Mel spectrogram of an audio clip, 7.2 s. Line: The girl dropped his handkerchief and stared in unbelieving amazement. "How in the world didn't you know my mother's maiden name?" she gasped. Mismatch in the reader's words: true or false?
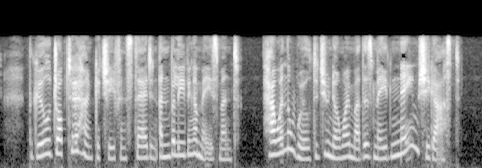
true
